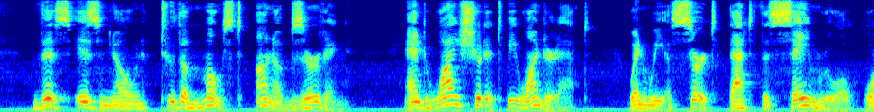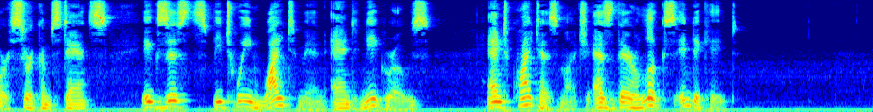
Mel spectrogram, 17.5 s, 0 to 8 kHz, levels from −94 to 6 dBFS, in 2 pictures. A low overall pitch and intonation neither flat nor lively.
No: low, 110 Hz; wide, 6.8 semitones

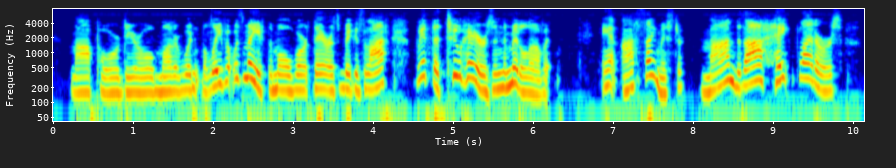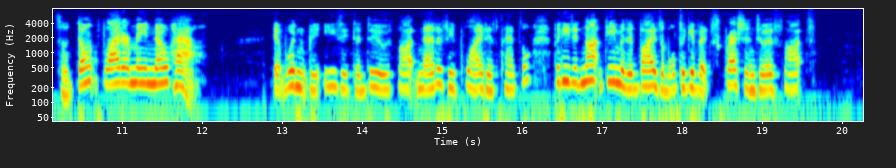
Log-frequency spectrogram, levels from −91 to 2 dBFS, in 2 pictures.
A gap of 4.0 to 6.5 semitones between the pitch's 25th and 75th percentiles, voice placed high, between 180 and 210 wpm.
Yes: average, 5.2 semitones; high, 195 Hz; fast, 205 wpm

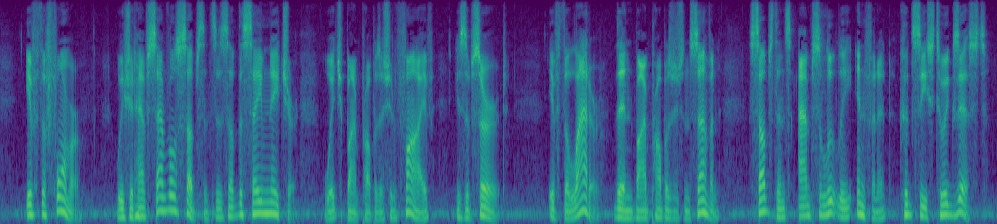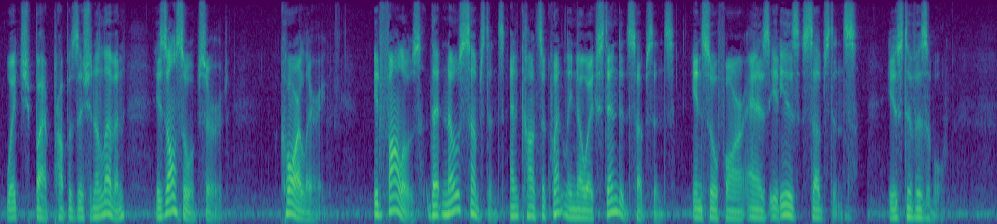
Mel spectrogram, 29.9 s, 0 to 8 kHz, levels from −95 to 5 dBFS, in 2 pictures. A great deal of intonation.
Yes: wide, 6.5 semitones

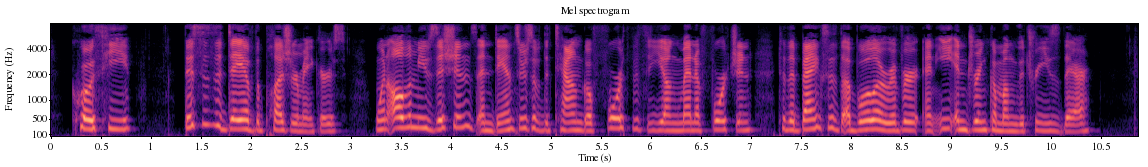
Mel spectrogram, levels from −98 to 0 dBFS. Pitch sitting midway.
No: high, 220 Hz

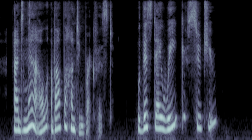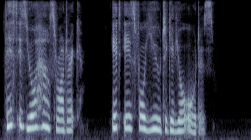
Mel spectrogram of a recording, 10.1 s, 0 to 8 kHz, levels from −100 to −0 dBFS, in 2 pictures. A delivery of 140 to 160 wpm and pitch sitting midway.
No: average, 150 wpm; very high, 250 Hz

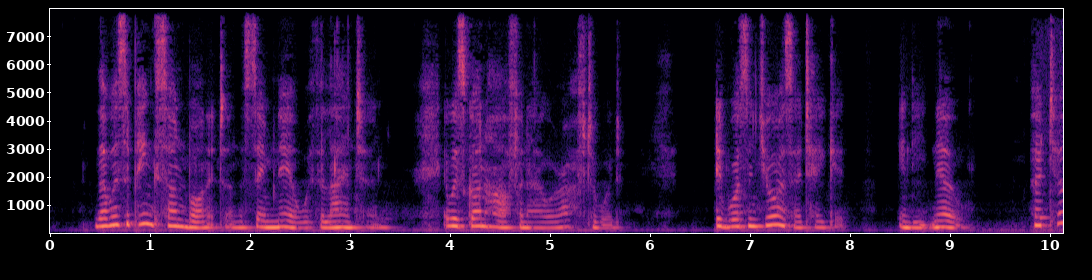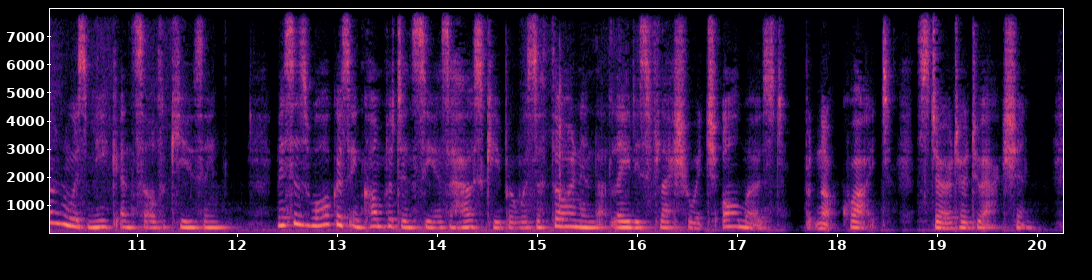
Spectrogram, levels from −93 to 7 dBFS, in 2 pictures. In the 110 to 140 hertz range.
No: high, 215 Hz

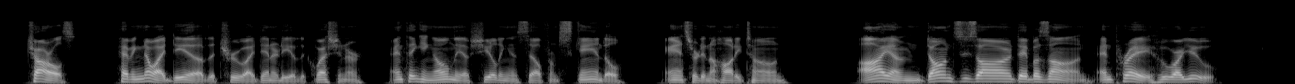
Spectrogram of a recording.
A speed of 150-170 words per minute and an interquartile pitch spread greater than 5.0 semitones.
Yes: average, 160 wpm; wide, 5.5 semitones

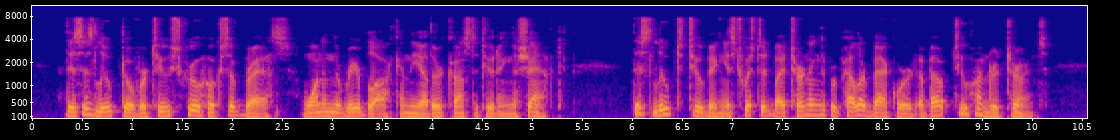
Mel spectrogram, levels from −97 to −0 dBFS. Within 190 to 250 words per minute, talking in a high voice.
No: average, 195 wpm; low, 110 Hz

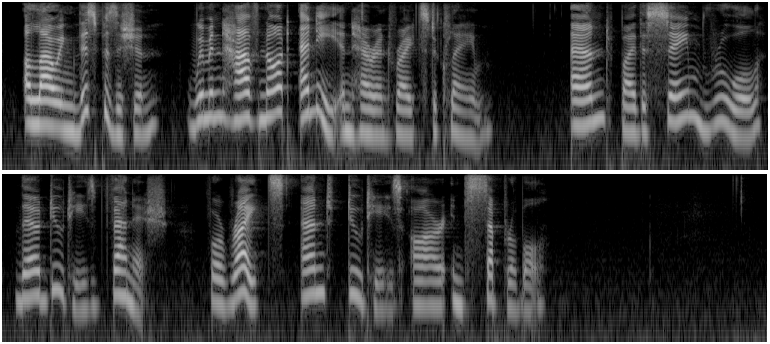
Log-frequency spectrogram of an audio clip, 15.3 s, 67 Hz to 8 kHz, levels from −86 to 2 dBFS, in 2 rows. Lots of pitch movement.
Yes: wide, 5.9 semitones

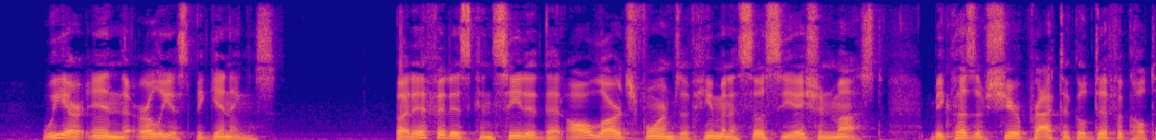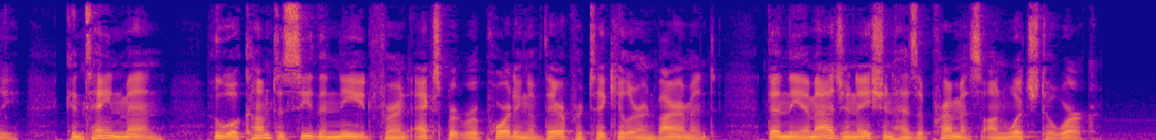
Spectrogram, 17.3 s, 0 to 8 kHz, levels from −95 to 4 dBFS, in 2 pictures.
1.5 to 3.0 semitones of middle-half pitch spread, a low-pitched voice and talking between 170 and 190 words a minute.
No: average, 4.0 semitones; low, 115 Hz; average, 175 wpm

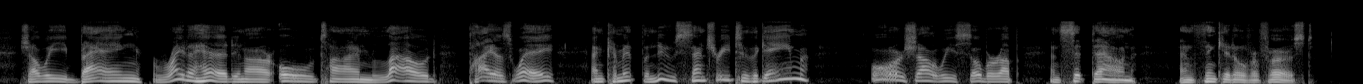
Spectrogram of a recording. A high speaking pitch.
No: low, 135 Hz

